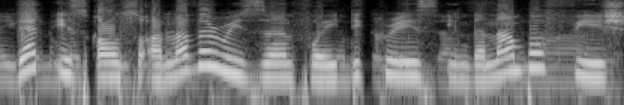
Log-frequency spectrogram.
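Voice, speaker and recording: With music in the background and a dry, close sound with no echo, a woman speaks at a moderate pace. Her pitch is medium and her intonation lively. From Fiji. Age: 70s. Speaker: local villager. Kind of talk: testimony.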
